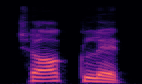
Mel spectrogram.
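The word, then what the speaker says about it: chocolate: বলেন তো দেখি চকলেট চকলেট এটা ক সাউন্ড হবে না চকলেট চকলেট চকলেট খ এই দেখছেন এখানে খ sound চকলেট চকলেট good and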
